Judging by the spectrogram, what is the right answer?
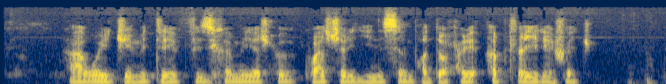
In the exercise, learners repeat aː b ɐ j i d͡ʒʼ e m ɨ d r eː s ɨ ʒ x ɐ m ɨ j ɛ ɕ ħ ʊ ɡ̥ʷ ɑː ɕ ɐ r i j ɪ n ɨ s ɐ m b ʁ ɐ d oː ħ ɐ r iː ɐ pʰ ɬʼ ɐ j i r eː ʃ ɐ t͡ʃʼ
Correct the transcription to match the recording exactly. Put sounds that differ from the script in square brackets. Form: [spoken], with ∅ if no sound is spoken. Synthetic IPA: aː [w] ɐ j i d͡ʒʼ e m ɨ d r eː [f] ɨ [z] x ɐ m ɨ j ɛ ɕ ħ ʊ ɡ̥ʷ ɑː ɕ ɐ r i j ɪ n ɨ s ɐ m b ʁ ɐ d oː ħ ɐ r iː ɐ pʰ ɬʼ ɐ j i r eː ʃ ɐ t͡ʃʼ

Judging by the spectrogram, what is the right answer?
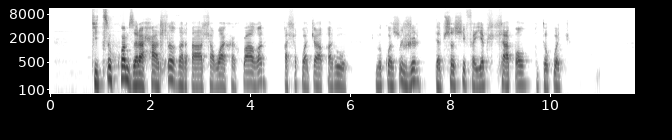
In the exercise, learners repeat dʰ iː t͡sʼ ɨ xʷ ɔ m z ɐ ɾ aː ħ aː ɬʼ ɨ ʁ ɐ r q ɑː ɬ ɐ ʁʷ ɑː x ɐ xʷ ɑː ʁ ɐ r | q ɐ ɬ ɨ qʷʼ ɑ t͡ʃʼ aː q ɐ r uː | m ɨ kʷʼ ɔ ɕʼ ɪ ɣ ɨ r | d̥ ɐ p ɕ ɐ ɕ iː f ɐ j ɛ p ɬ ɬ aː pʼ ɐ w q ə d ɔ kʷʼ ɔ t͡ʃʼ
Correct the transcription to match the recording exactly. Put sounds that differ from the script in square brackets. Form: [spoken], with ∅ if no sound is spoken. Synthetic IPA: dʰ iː t͡sʼ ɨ xʷ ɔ m z ɐ ɾ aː ħ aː ɬʼ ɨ ʁ ɐ r q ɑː ɬ ɐ ʁʷ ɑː x ɐ xʷ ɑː ʁ ɐ r | q ɐ ɬ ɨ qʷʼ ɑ t͡ʃʼ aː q ɐ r uː | m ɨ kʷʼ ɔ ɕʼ ɪ [ʒ] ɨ r | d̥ ɐ p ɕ ɐ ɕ iː f ɐ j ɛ p ɬ ɬ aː pʼ ɐ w q ə d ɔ kʷʼ ɔ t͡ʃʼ

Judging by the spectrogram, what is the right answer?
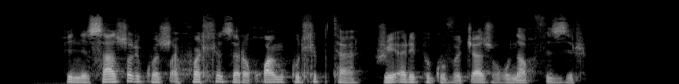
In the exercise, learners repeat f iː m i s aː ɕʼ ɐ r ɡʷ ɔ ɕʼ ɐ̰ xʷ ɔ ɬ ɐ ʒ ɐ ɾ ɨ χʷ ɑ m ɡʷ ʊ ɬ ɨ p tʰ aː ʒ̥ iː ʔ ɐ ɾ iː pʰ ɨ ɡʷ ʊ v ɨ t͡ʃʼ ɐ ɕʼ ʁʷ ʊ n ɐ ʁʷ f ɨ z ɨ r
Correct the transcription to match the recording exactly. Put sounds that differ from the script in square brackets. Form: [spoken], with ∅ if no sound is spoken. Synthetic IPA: f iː [n] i s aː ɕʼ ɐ r ɡʷ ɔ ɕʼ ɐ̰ xʷ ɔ ɬ ɐ [z] ɐ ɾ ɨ χʷ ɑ m ɡʷ ʊ ɬ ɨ p tʰ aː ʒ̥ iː ʔ ɐ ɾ iː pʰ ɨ ɡʷ ʊ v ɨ t͡ʃʼ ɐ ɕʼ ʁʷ ʊ n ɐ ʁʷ f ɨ z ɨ r

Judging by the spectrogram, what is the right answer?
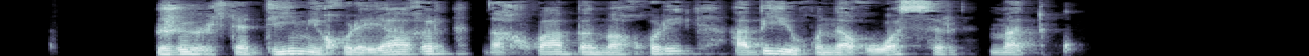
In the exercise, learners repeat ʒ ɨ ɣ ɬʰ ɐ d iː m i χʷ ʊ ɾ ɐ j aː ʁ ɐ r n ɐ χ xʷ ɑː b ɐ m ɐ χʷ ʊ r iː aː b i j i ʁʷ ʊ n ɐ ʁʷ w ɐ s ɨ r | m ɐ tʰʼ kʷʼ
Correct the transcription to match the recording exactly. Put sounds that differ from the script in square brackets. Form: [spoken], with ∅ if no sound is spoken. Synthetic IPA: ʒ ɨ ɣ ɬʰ ɐ d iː m i χʷ ʊ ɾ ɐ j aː ʁ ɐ r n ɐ χ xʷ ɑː b ɐ m ɐ χʷ ʊ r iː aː b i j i ʁʷ ʊ n ɐ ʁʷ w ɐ s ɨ r | m ɐ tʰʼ kʷʼ

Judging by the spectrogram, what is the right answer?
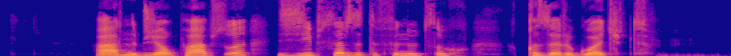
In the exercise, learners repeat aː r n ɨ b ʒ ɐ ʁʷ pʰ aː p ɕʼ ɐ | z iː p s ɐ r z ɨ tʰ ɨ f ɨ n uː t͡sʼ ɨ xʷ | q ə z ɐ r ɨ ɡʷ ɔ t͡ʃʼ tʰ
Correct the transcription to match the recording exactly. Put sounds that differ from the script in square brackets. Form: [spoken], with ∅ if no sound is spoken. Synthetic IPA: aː r n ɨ b ʒ ɐ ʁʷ pʰ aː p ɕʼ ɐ | z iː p s ɐ r z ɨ tʰ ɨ f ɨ n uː t͡sʼ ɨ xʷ | q ə z ɐ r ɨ ɡʷ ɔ t͡ʃʼ tʰ

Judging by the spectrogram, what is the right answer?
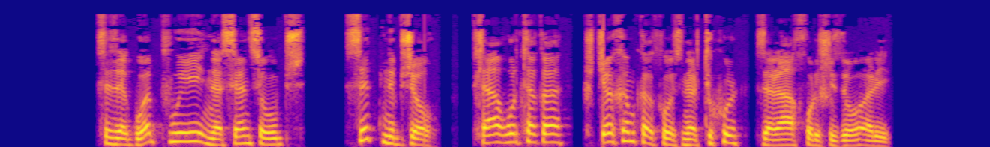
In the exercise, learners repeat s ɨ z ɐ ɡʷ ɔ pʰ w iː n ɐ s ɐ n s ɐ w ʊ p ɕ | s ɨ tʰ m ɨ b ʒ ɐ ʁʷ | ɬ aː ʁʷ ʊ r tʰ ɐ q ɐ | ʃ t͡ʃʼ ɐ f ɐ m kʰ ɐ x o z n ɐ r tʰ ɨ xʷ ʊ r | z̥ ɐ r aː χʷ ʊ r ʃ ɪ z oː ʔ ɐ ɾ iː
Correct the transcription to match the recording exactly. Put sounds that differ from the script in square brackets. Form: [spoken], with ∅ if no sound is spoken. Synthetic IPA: s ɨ z ɐ ɡʷ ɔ pʰ w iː n ɐ s ɐ n s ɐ w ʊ p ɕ | s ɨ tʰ [n] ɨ b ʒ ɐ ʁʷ | ɬ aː ʁʷ ʊ r tʰ ɐ q ɐ | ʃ t͡ʃʼ ɐ [x] ɐ m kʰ ɐ x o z n ɐ r tʰ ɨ xʷ ʊ r | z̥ ɐ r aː χʷ ʊ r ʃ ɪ z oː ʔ ɐ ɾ iː

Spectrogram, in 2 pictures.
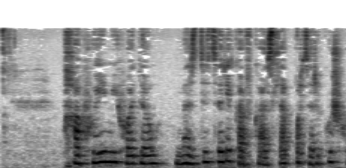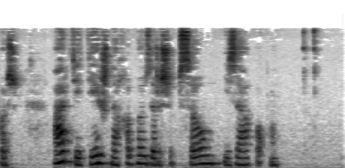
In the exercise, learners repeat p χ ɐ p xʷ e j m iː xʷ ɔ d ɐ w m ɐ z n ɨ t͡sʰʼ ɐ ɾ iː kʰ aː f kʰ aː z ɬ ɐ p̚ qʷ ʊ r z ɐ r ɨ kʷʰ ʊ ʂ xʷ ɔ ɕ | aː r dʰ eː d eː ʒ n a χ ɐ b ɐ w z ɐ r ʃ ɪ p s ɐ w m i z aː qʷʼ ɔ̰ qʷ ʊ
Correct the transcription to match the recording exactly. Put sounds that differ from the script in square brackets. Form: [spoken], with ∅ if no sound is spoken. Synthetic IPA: p χ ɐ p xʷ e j m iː xʷ ɔ d ɐ w m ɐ z [d] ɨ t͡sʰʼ ɐ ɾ iː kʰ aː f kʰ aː z ɬ ɐ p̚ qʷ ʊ r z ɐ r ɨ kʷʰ ʊ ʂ xʷ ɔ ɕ | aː r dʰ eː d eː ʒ n [ɐ] χ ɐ b ɐ w z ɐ r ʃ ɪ p s ɐ w m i z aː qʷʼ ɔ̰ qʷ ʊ

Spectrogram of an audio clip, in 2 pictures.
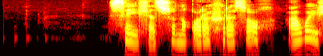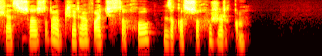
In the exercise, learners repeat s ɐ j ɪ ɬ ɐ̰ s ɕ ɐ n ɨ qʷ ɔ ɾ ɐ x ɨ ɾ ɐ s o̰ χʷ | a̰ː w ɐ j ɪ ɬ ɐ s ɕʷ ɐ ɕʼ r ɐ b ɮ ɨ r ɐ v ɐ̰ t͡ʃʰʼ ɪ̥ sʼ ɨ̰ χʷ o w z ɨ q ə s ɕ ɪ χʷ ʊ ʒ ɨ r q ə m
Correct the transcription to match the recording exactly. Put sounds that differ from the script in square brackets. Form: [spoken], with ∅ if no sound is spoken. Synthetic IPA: s ɐ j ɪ ɬ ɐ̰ s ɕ ɐ n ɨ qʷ ɔ ɾ ɐ x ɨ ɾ ɐ s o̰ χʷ | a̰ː w ɐ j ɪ ɬ ɐ s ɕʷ ɐ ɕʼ r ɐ b ɮ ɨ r ɐ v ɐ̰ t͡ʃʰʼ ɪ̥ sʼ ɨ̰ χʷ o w z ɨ q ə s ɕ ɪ χʷ ʊ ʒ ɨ r q ə m

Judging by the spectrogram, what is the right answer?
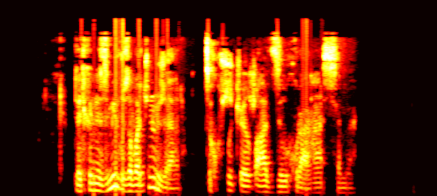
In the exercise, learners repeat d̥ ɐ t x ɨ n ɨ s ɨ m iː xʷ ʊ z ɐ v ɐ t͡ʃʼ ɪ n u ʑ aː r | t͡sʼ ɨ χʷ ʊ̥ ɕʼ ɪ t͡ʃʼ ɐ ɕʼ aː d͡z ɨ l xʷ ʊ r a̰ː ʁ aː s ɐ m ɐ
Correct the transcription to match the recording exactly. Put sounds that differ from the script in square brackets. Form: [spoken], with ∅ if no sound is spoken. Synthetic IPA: d̥ ɐ t x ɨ n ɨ [z] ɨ m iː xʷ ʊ z ɐ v ɐ t͡ʃʼ ɪ n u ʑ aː r | t͡sʼ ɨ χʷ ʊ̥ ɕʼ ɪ t͡ʃʼ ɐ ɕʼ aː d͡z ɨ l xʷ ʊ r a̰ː ʁ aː s ɐ m ɐ

